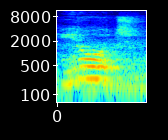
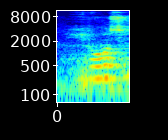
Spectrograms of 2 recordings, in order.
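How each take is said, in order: First: "हीरोज" with voiced j at the end; final J sound. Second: Said in the usual way. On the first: Shown as a demonstration. Teacher correcting heroes for students, final J sound. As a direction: say "हीरोज" as hee-roj, not hee-ros. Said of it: "क्या बोलते हैं?". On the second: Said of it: "हीरोज नहीं बोलते".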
